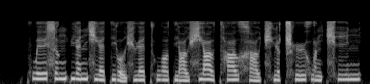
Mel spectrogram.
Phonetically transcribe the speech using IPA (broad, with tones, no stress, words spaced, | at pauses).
kʰwe˥ɪ̯sɤ˥ŋpjɛ˥nɕjɛ˧˥ t̪jo̰˨˩ʊ̯ɕɥɛ˧˥ t̪ʰwɔ˥t̪jɑ˧˥ʊ̯ ɕjɑ˥˩ʊ̯t̪ʰɑ˥ʊ̯ xɑ˧˥ʊ̯t͡ɕʰjɛ˧ʈ͡ʂʰɻ̩˥xwɑ˨ŋ t͡ɕʰi˥n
